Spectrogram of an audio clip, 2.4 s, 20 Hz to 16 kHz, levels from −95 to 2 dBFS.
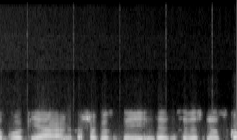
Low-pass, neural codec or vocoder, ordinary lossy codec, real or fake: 14.4 kHz; none; Opus, 32 kbps; real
